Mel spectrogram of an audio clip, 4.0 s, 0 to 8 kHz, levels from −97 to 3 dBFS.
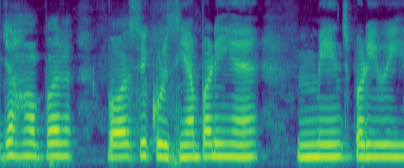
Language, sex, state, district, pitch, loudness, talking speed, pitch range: Hindi, female, Uttar Pradesh, Lalitpur, 220 Hz, -14 LUFS, 165 wpm, 220-230 Hz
